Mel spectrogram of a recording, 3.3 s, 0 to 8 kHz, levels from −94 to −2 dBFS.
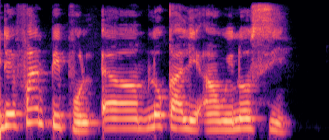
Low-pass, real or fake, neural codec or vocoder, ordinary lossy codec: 7.2 kHz; real; none; none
